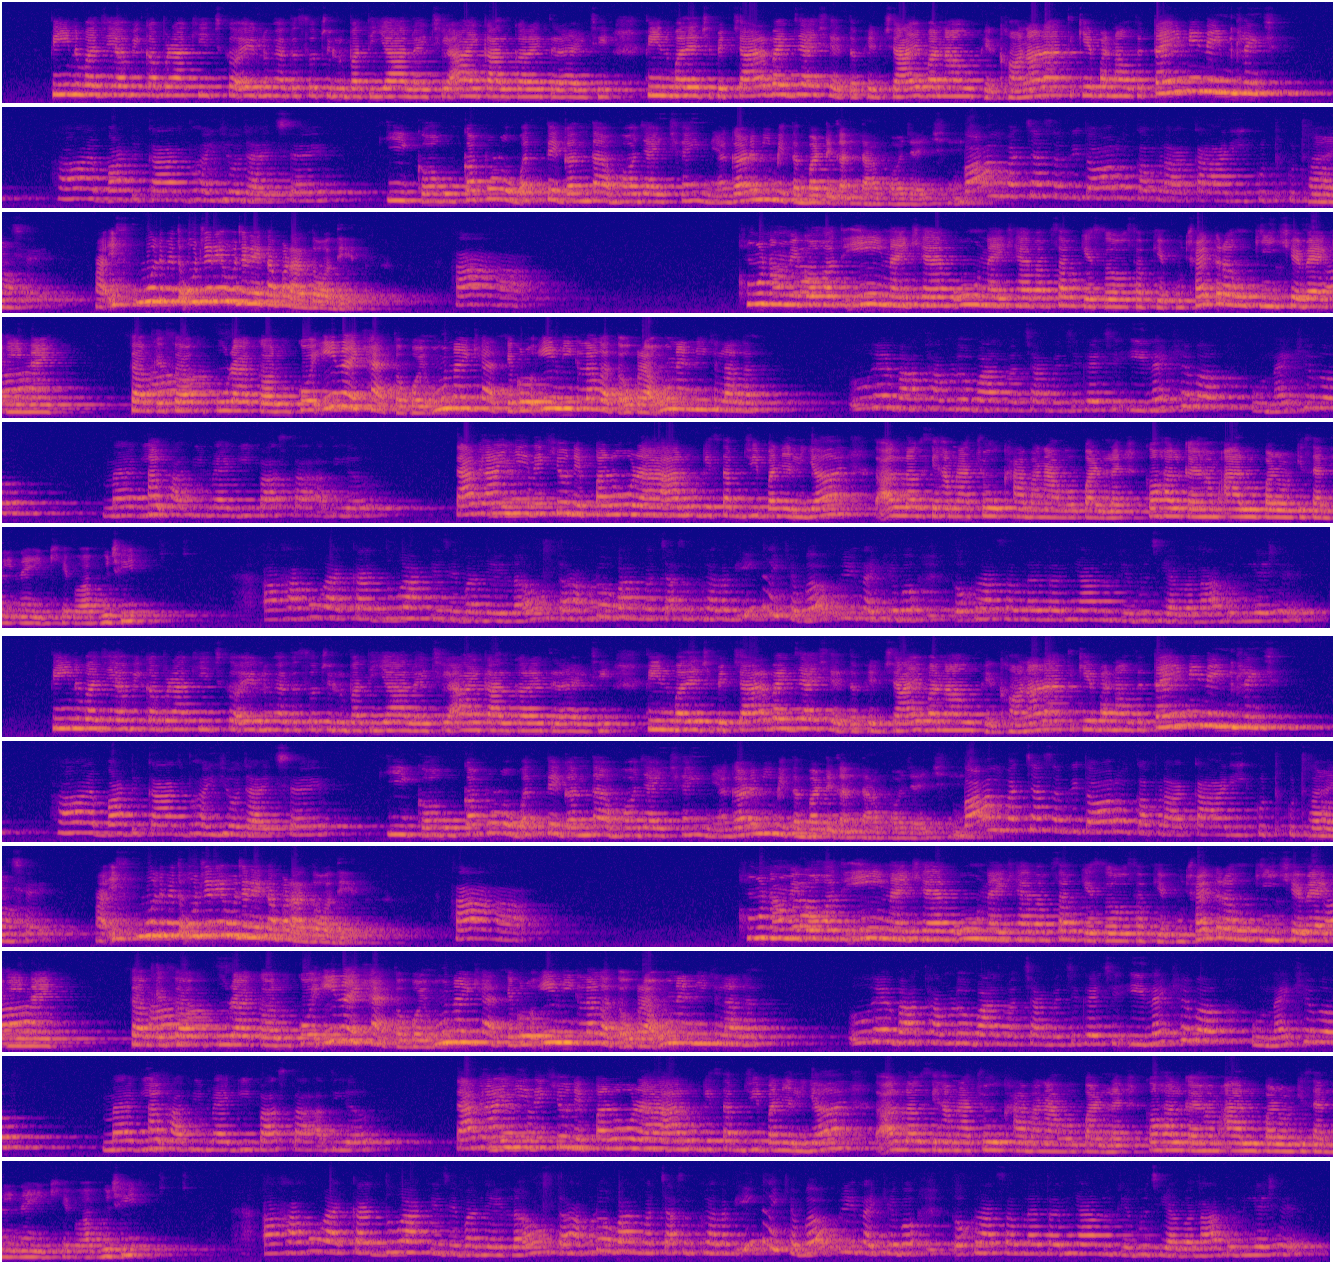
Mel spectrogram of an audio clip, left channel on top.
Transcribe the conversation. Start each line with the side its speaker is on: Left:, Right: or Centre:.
Left: तीन बजे अभी कपड़ा खींच के एलू हैं, तऽ सोचलु बतिया लय छी आइ काल करैत रहै छी। तीन बजै छै, फेर चारि बाजि जाइ छै, त फेर चाय बनाउ फेर खाना रातिके बनाउ त टाइमे नहि मिलै छै।
Right: हँ ए बड्ड काज भइयो जाइ छै।
Left: की कहू कपड़ो एत्ते गन्दा भऽ जाइ छै ने आ गर्मीमे तऽ बड्ड गन्दा भऽ जाइ छै।
Right: बाल बच्चा सब के त औरो कपड़ा कारी कुट कुट
Left: हँ,
Right: रहै छै
Left: आ स्कूल मे तऽ उजरे-उजरे कपड़ा दऽ देत।
Right: हाँ हँ।
Left: खाना
Right: हमरा
Left: मे कहत तऽ ई नहि खैब, उ नहि खैब, आब सबके स सबके पुछैत रहू। की खेबै
Right: हँ
Left: की नहि सबके
Right: हँ
Left: शौख
Right: हँ
Left: पूरा करू, कोई ई नहि खैत, तऽ कोई उ नहि खैत, ककरो ई नीक लगत त ओकरा उ नहि नीक लागत।
Right: उहें बात हमरो बाल बच्चा में छय, कहै छय ई नहि खेबौ, उ नहि खेबौ। मैगी
Left: आब
Right: खाली मैगी, पास्ता आ दियौ।
Left: ताबे आइये
Right: इएह सब
Left: देखियौ ने परोड़ आ आलू के सब्जी बनेलियै त अलग से हमरा चोखा बनाबऽ पड़लै। कहलकै हम आलू परोड़ के सब्जी नहि खेबो आब बुझ
Right: <inaudible> आ हमहुं आइ कद्दुआके जे बनेलऊ, तऽ हमरो बाल बच्चा सब कहलक ई नहि खेबौ, ई नहि खेबौ, तो ओकरा सब ले तनी आलू के भुजि -या बना देलियै हें।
